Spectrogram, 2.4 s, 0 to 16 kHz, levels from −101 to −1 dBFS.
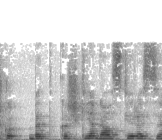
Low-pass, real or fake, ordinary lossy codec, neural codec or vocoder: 14.4 kHz; real; MP3, 48 kbps; none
